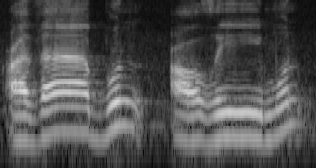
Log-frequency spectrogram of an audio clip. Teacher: عذاب میں با پر 2 پیش کی تنوین ہے، اس کے بعد عین حرف علقی آ رہا ہے، تو یہاں پر ناظرین اظہار کیا جائے گا، یعنی اخفاء غنہ یہ نہیں کیا جائے گا، نارملی پڑھا جائے گا۔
